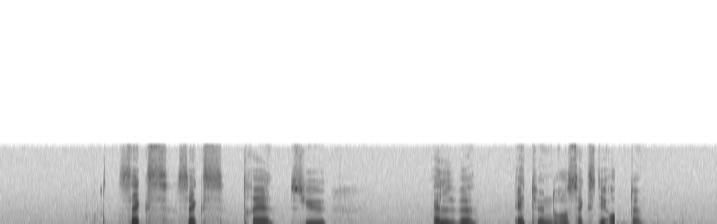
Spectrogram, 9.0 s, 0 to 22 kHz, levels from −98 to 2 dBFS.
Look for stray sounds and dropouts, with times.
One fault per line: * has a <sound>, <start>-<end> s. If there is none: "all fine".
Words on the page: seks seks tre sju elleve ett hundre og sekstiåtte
* has a dropout, 7.7-7.7 s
